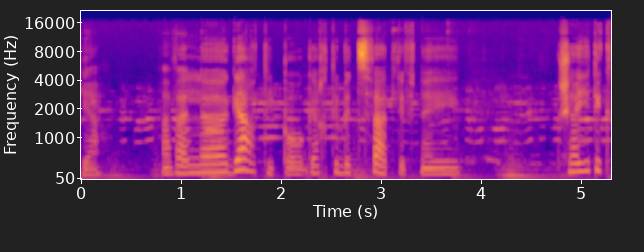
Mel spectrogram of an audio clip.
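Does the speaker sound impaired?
No.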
